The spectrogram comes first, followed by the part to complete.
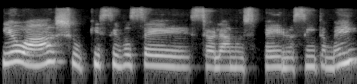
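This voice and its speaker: Pitch moving in an ordinary way, captured very cleanly against a silent background. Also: woman. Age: young. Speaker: public defender. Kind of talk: panel talk, storytelling.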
